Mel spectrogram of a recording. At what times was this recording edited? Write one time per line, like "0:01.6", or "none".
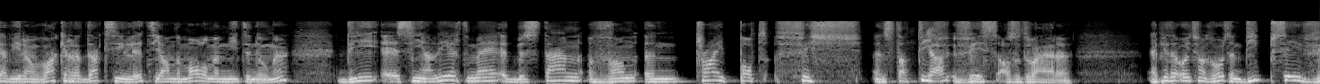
0:08.7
